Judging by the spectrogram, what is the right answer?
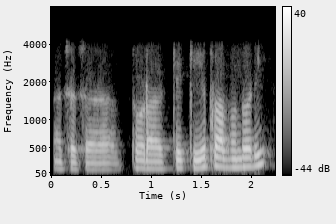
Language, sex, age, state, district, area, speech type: Dogri, male, 30-45, Jammu and Kashmir, Samba, rural, conversation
